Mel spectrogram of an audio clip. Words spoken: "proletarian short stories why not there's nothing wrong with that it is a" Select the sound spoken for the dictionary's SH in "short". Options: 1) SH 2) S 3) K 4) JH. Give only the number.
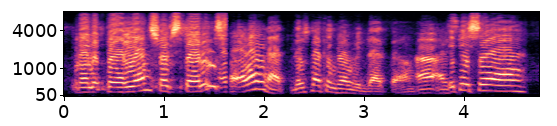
2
